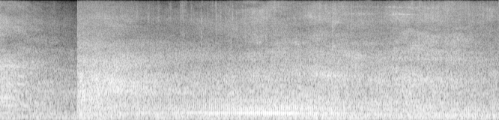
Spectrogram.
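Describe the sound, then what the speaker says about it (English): Road traffic in Da Nang, Vietnam, with cars and motorcycles passing close by, a steady roar of engines and tyres that rises suddenly and stays loud throughout. "Wait for the traffic to stop."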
